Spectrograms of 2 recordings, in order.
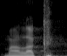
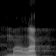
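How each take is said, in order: First: The final k is released with audible breath. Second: The final k is clipped short without breath. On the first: The speaker calls it right. "tapi malak, ada ada hamasnya" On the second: The speaker calls it wrong. "tidak malak"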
